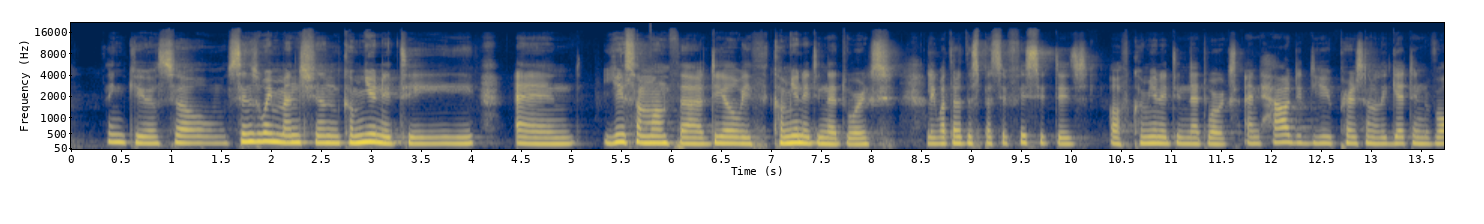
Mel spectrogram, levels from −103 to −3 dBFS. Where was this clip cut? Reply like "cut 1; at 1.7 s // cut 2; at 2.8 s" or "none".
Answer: cut 1; at 8.6 s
